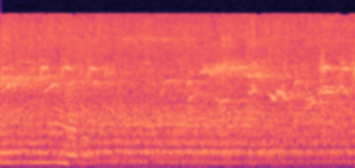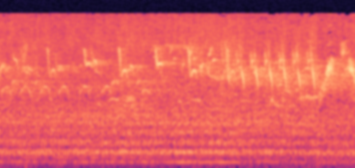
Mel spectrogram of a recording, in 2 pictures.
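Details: A continuous low, droning buzz from honey bees, with a brief lower hum early on and rapid bird trills and chirps scattered above.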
